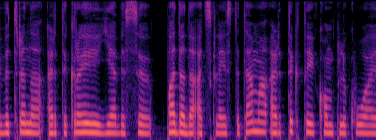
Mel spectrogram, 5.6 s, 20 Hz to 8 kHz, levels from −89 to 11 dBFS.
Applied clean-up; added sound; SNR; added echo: none; none; none; none.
